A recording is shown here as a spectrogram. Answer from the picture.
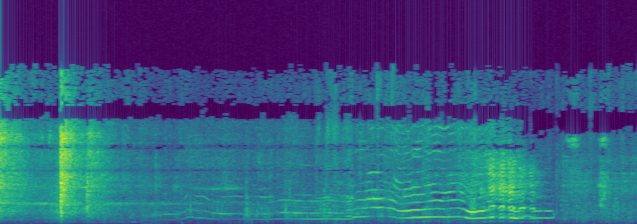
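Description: A goat giving one long, wavering bleat lasting about four seconds, stepping up in pitch partway through. Two sharp knocks come just before it, near the start.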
